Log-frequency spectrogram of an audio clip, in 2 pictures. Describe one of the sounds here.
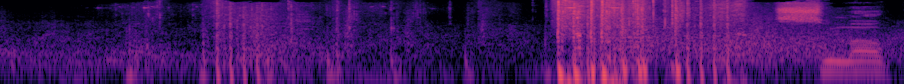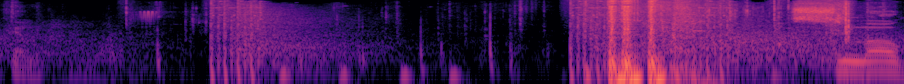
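Rapid automatic gunfire rattles in bursts.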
